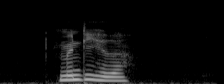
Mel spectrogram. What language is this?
Danish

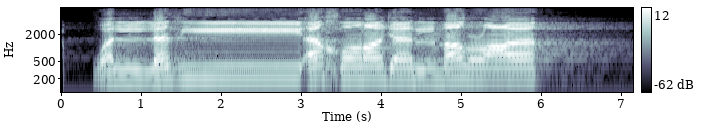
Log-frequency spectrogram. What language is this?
Arabic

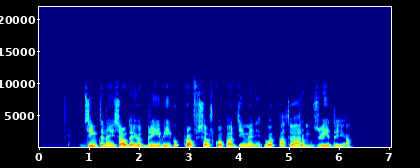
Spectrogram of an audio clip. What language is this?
Latvian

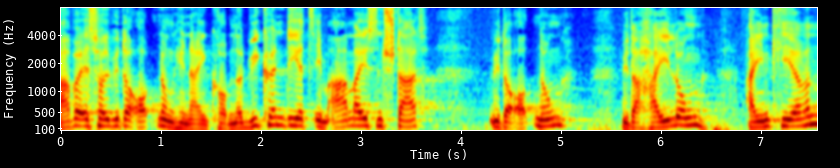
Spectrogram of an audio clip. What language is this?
German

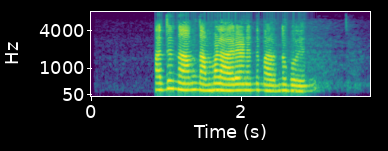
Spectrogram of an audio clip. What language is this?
Malayalam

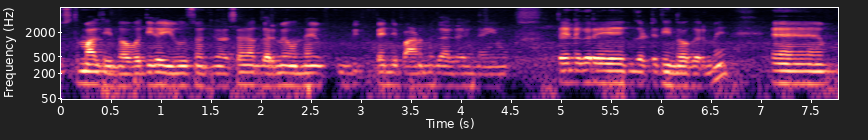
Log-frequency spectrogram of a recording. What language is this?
Sindhi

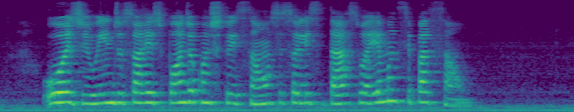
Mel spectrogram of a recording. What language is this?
Portuguese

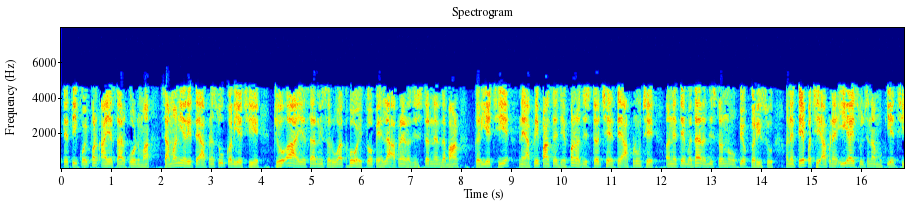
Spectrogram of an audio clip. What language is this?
Gujarati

